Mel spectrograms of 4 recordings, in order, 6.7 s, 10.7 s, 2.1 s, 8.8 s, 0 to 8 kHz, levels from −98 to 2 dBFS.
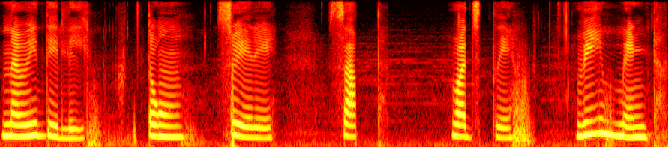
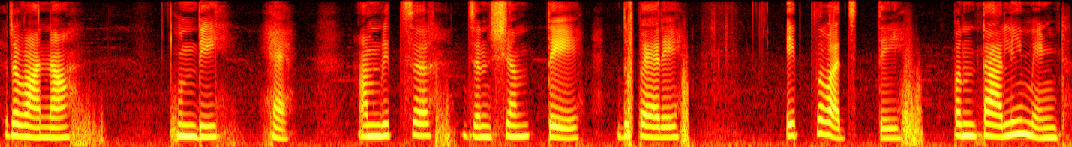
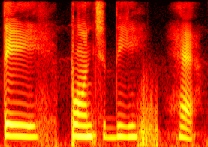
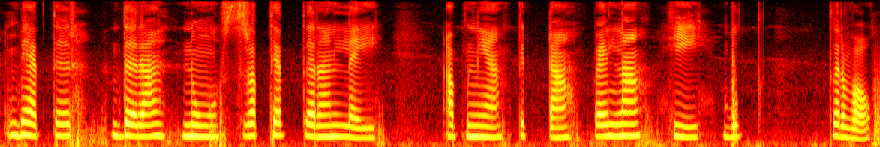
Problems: none marked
